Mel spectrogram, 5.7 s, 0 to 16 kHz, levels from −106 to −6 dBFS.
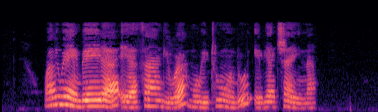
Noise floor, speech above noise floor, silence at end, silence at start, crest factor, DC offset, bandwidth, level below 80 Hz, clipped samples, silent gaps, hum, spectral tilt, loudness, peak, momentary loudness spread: -75 dBFS; 44 dB; 0.95 s; 0.7 s; 18 dB; under 0.1%; 7.6 kHz; -74 dBFS; under 0.1%; none; none; -6 dB/octave; -31 LUFS; -14 dBFS; 12 LU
